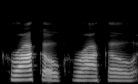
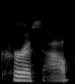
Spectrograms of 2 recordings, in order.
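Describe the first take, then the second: First: Curacao said as "kuh-ROCK-oh"; mistaken pronunciation. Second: Curacao said as "CURE-uh-sow"; correct pronunciation. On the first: Showing viewers the mistake, Curacao pronounced "kuh-ROCK-oh". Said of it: "all this time we've been calling". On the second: Correcting it for viewers, Curacao pronounced "CURE-uh-sow". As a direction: end Curacao softly on "sow", like "cow", no k. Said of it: "It's actually pronounced". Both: Shown as a demonstration.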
